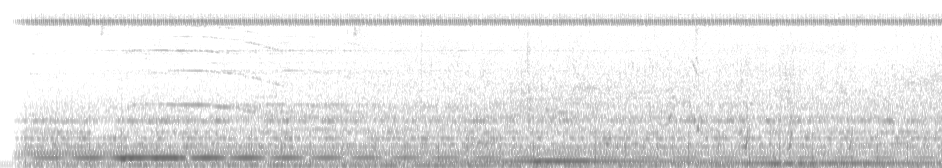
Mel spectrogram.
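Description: Henry the Hudson Whale: low, drawn-out whale moans rise and fall continuously, layered with faint squeaky calls and a steady high-pitched whine in the background, no voices present.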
